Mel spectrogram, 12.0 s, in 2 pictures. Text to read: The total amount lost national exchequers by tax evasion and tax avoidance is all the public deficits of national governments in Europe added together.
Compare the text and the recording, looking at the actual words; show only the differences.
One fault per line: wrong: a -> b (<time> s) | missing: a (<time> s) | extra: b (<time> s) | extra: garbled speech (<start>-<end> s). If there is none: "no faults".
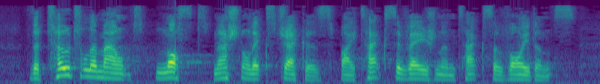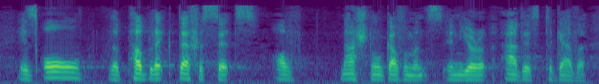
no faults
